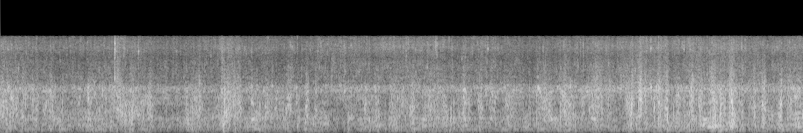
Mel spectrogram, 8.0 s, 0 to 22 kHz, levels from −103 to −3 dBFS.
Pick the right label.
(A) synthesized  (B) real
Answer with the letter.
A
